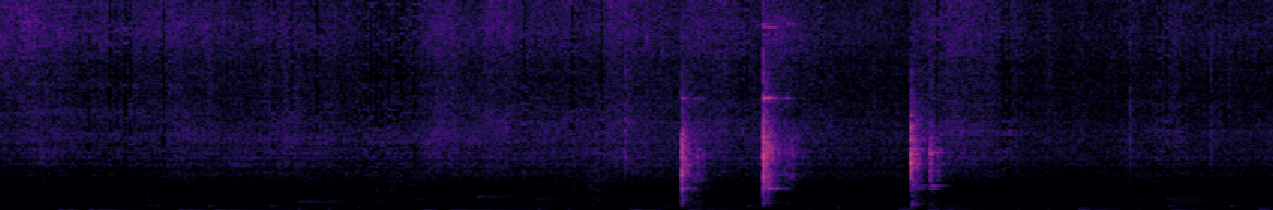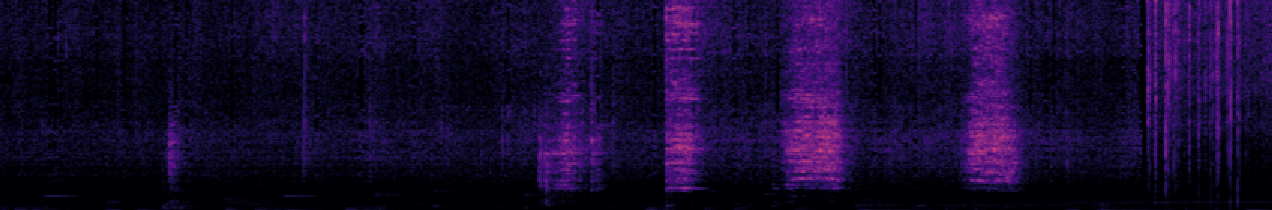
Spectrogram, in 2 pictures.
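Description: Onions fry in a pan for a German potato salad, a quiet sizzle under repeated stirring with several sharp clinks and scrapes of a utensil against the pan.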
